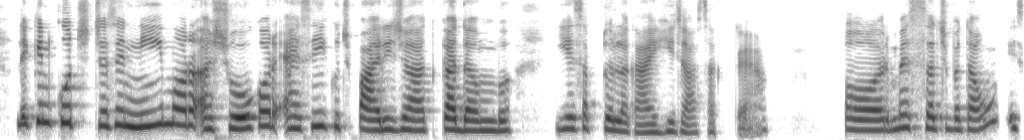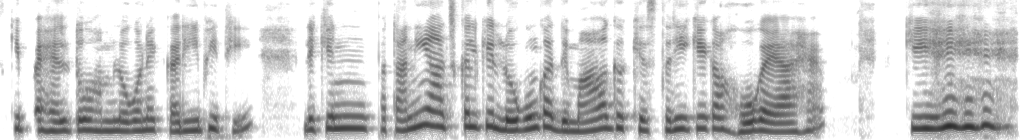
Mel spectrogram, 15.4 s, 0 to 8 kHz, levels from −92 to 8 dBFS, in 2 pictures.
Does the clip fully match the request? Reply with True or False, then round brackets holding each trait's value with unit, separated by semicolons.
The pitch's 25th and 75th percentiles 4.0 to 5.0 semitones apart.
True (4.3 semitones)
